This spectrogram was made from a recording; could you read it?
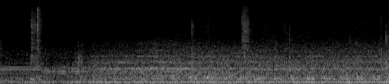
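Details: Beko heat pump tumble dryer: drum motor only hums and won't self-start, then spins slowly with faint rubbing after a manual shove; capacitor suggested by viewers but cause unconfirmed.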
